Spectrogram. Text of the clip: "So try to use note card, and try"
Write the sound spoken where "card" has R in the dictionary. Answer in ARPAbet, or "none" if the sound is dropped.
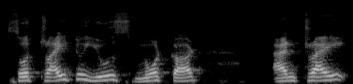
R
